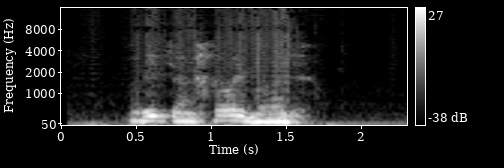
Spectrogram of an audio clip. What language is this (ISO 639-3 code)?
spa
